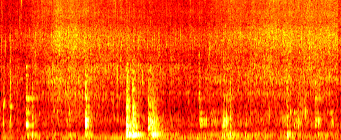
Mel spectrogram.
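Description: Onion, garlic, green chilli and ginger sautéing in a pan with a soft continuous sizzle, punctuated by irregular scrapes and knocks of a spoon stirring close by.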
